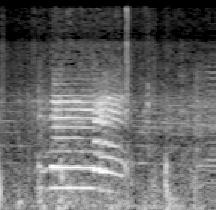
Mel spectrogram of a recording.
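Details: One bleat from a purebred Anglo-Nubian goat around kidding time, where two does gave birth: a steady, wavering nasal tone held for about three quarters of a second before dropping slightly, followed by a faint click in otherwise quiet surroundings.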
